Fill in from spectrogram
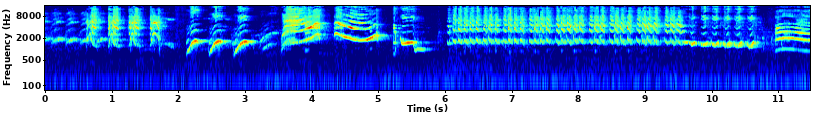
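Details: A black-throated laughingthrush, recorded on a rocky mountain in 2016, sings a loud, varied song of quick chattering notes, downslurred whistles and rising sweeps, then a long rapid rattling trill before more slurred whistles, over a low steady hum.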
